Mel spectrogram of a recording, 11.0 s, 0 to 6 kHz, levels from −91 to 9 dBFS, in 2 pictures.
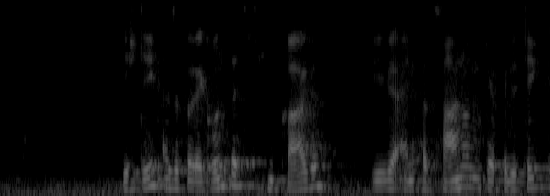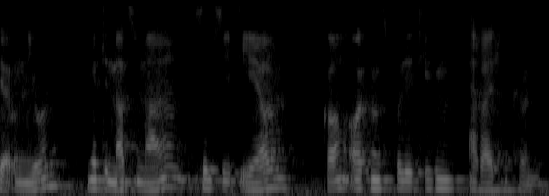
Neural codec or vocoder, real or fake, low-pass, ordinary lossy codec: codec, 16 kHz, 4 kbps, X-Codec, HuBERT features, trained on balanced general audio; fake; 5.4 kHz; MP3, 24 kbps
